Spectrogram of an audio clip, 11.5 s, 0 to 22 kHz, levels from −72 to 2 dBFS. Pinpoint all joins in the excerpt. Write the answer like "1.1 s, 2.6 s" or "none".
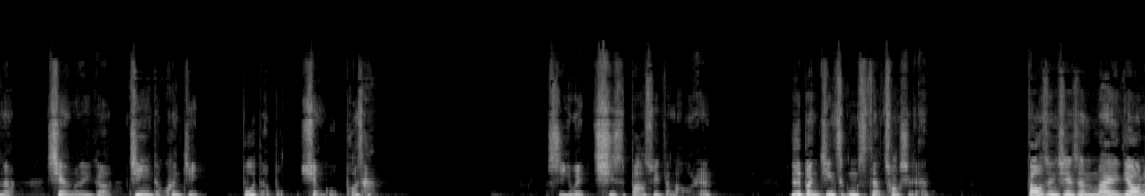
5.4 s, 7.8 s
